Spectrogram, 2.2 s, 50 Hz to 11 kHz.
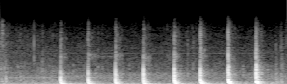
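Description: Eight evenly spaced knocks on the front left outer door skin of a Tesla Model 3 SR+ after RoadStage Audio damping material was installed on its sheet metal. Each knock is a short, dull thud that dies away almost instantly with no metallic ring. The sound-deadened door sounds quite solid.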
